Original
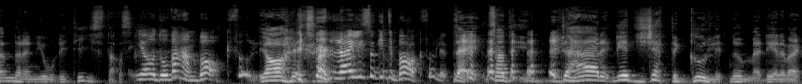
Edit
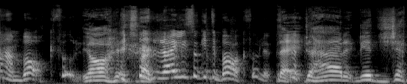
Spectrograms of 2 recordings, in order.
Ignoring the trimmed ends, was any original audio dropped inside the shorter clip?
yes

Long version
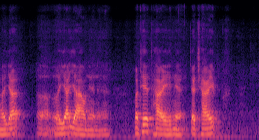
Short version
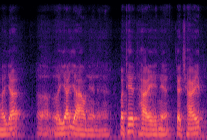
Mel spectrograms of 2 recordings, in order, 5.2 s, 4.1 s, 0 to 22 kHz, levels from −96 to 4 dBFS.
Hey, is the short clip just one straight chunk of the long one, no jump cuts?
no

